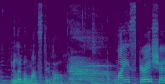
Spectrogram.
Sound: producer laughs

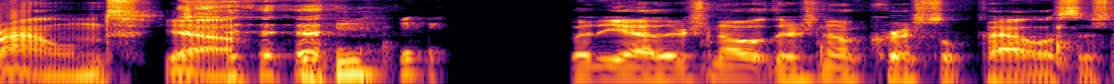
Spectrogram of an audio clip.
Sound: laughter

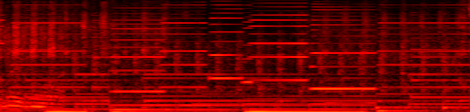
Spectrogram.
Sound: haha

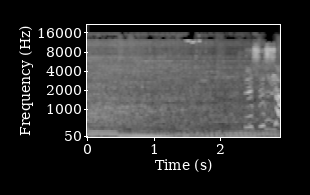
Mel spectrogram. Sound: engine stops

